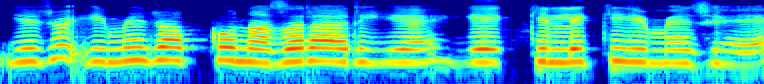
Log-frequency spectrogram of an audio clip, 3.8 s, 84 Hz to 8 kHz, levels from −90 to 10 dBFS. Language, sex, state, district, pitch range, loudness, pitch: Hindi, female, Maharashtra, Nagpur, 275-295 Hz, -16 LUFS, 285 Hz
